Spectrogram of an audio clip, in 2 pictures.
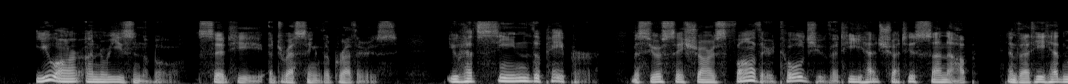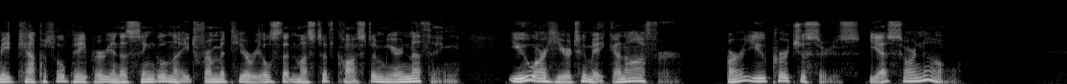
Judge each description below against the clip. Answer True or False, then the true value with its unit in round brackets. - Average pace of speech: True (165 wpm)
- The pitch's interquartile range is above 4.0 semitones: True (4.6 semitones)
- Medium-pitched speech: False (115 Hz)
